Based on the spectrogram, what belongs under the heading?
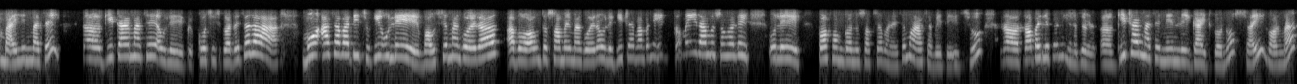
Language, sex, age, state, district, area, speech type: Nepali, female, 30-45, West Bengal, Darjeeling, rural, conversation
